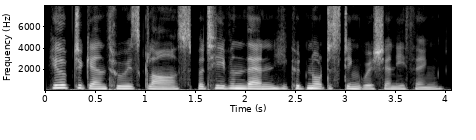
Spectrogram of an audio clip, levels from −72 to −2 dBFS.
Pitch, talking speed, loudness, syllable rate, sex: 185 Hz, 205 wpm, -17 LUFS, 5.4 syllables/s, female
